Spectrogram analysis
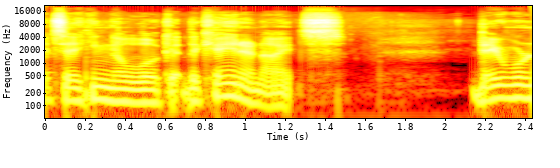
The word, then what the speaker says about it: Canaanites: Didn't God commit genocide when He commanded the killing of the Canaanites? Did I pronounce that right?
